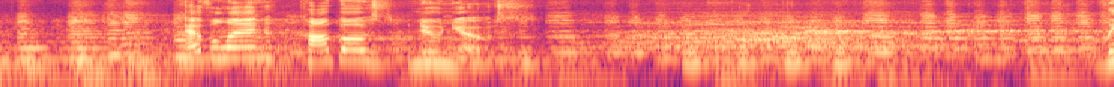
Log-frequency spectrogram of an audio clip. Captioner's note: audience cheering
